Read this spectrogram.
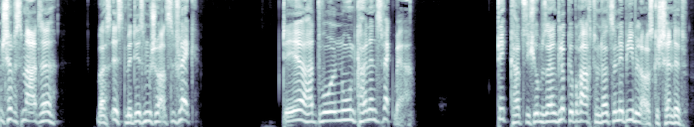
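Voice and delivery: a pirate chief savouring his win; Silver gloating. Acted. Silver mocks George and the crew, smug pirate voice.

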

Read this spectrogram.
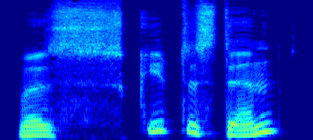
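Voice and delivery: slow, high question with a hint of metal; metallic voice. A narrator's reading. Stepmother answers Valentine's cry, slightly metallic and drawn out. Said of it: "die metallartig klingende Stimme".

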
